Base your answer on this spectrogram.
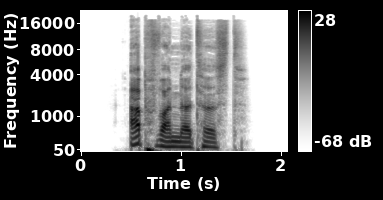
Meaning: inflection of abwandern: 1. second-person singular dependent preterite 2. second-person singular dependent subjunctive II
- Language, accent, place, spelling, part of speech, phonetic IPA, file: German, Germany, Berlin, abwandertest, verb, [ˈapˌvandɐtəst], De-abwandertest.ogg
